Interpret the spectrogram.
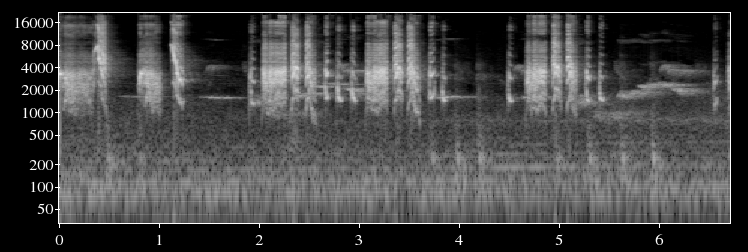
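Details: Long-tailed shrike in heated song meant to provoke rivals: loud harsh, squawking bursts and scratchy notes interspersed with short high chirps and a few whistles.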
